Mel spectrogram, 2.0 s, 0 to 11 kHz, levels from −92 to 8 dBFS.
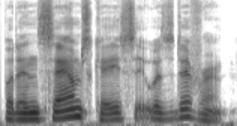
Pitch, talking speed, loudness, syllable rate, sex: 130 Hz, 210 wpm, -19 LUFS, 4.8 syllables/s, male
